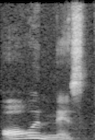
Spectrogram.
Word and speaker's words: honest: क्योंकि ऑनेस्ट का प्रोनाउंसिएशन होता है ऑनेस्ट, यानी कि एच साइलेंट होता है।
